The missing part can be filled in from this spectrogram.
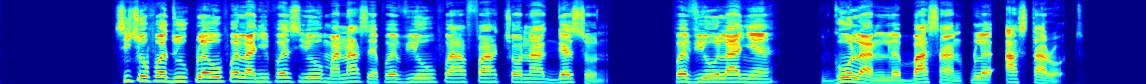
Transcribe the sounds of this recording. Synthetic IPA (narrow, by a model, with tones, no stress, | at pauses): si˦t͡ʃo˦ɸɛ˦d̪u˦k͡plɛ˦wo˦ɸɛ˦la˨ɲĩ˦ɸɛ˦s̬i˨wo˦mã˨nã˦s̬ɛ˨ɸɛ˦vi˦wo˦ɸɛ˦a˨fã˦t͡ʃɔ˦nã˦ɡɛ˦sɔ̰˨n | ɸɛ˦vi˦wo˦la˦ɲɛ̃˦ | ɡo˦lã˨nlɛ˨ba˦sa̰˨nk͡plɛ˦a˦st̪a˨ɾɔ̰˨t̪̚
